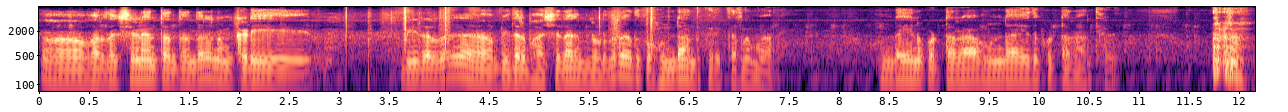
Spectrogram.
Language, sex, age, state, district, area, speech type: Kannada, male, 30-45, Karnataka, Bidar, urban, spontaneous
